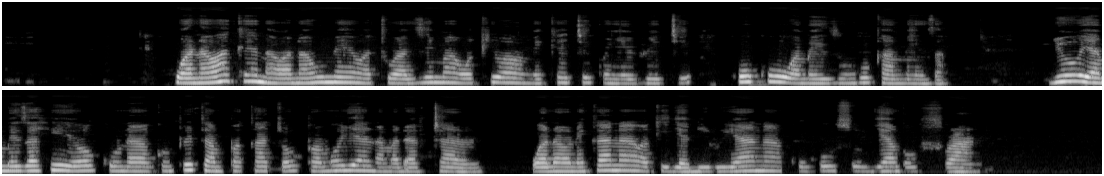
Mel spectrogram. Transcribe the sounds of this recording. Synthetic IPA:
wanawakɛnawanaumɛwatuwazimawakʰiwawamɛkɛtikwɛɲɛvitʰi | hukuwamɛizuŋɡukamɛza | ʄuːjamɛzahijɔkunakɔmpjutam̩pakatɔpamɔʄanamaɗaftaɾi | wanaɔnɛkanawakiʄaɗiɾianakuhusuʄambɔfulani

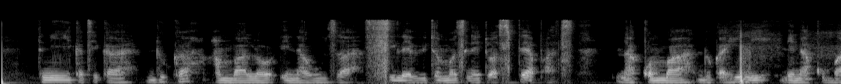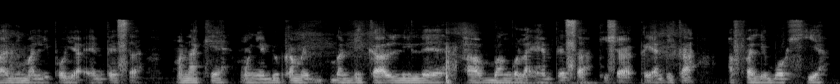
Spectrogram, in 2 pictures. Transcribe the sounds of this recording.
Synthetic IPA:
nikatʰikaɗukaːmbalɔinauzaz̥ilɛvituambavɔzinaitwaspɛapʰat | nakwambaɗukaɦililinakuɓalimalipɔ̰ja̰ʔɛmpɛsa̰ | manakʰɛmwɛɲɛɗukaːmɛɓandikalilɛɓaŋɡɔla̰ɛmpɛsa̰kiʃa̰kaia̰ndika | afaliɓɔhia

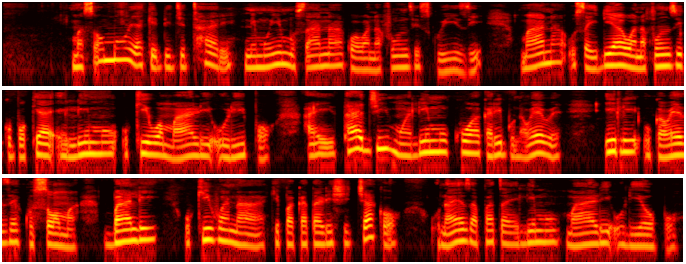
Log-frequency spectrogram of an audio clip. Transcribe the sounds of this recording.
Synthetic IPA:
masɔmɔjakiɗid͡ʒitʰalḭnimuhimusanakwawanafunzisi̥kuhizi | maːnaʔusaiɗiawanafunzikupɔkɛaʔɛ̰limuukiwamaaliʔulipɔhaḭtaʄimwalimukuwakaɾiɓunawɛwɛiliukawɛzɛkusɔmaɓali | ukiwanakipakataliʃit͡ʃakɔ | unawɛzapataɛlimumaaliʔulijɔpɔ

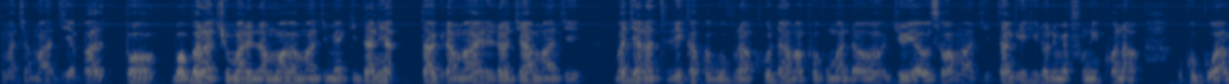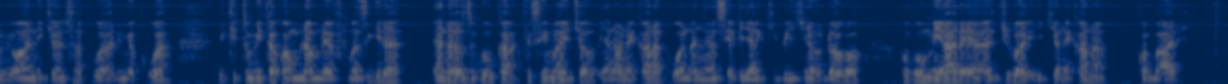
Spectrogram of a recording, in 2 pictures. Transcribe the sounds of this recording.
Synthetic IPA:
imat͡ʃamaʄijapapɔɓɔɓalat͡ʃumalinamwaɡamaʄimɛŋɡindanija | taɡiɾamawɛɾiɾɔʄaːmaʄi | maʄijanatiɾikakwaɡuvunakʰuɗamapɔvumaɗɔɡɔʄuːjausawamaʄitaŋɡiɦilɔlimɛfunikwana | ukuɡuwamiwaniːkiɔnɛʃakualimɛkuwa | ikitumikakwamuɗam̩ɾɛfumaziŋɡiɾa | janajɔzuŋɡukakisimahit͡ʃɔjanaɔnɛkanakuwanaɲɔsijakiʄanikiɓit͡ʃinauɗɔɡɔ | hukumiaɾɛjaʄuaikiɔnɛkana | kwaɓaɾi

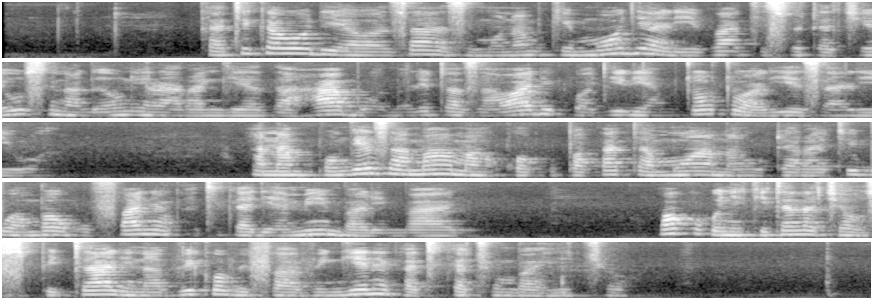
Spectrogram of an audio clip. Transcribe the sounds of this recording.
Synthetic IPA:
katikahɔɗijawazazimwanam̩kɛm̩ːɔʄaːliɛvaːkiswɛtat͡ʃɛusinaɠaunilaɾaŋɡiaðaɦaɓuamɛlɛtazawaɗikwaːʄilijam̩tɔtɔalijɛzaliwa | anam̩pɔŋɡɛzamamakwakupakatamwanautaɾatiɓuambaɔhufaɲwakati̥kaʄamiːmbalimbali | wakɔkwɛɲɛk̬itandat͡ʃahɔspitalinavikɔvifaːviŋɡinɛkati̥kat͡ʃumbahit͡ʃɔ

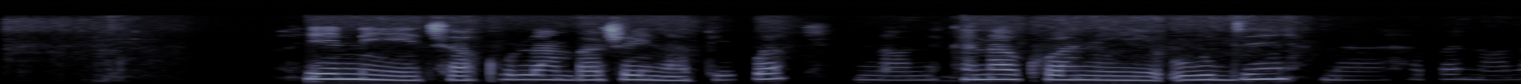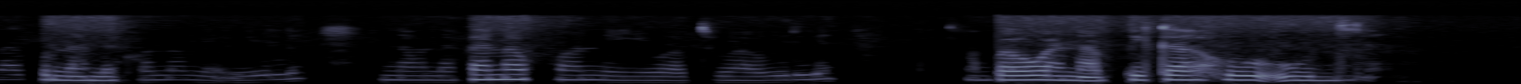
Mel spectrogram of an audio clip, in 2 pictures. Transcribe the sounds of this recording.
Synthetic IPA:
hiːnit͡ʃakulaːmbat͡ʃɔinapikwa | inaɔnɛkanakʰuwaniʔuʄinahapainaɔnakunamikʰɔnɔmiwili | inaɔnɛkanakuwaniwatuwawili | ambaɔwanapikahuuʄi

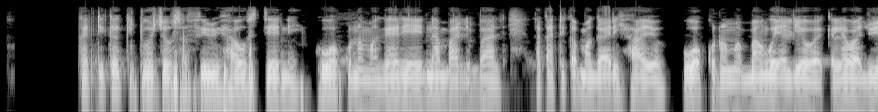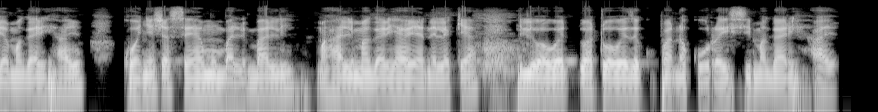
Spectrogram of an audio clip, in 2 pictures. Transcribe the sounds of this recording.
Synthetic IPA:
katikakituɔt͡ʃausafiɾihaustɛnihuwakunamaɠaɾiainambalimbalinakatikamaɠaɾihajɔhuwakunamaɓaŋɡɔjalijɔwɛkɛlɛwaʄuːjamaɠaɾihajɔkuɔɲɛʃasɛhɛmumbalimbalima̰ɦalimaɠaɾihajɔjanaɛlɛkɛailiwatuwawɛzɛkupandakwauɾaisimaɠaɾiha̰jɔ

